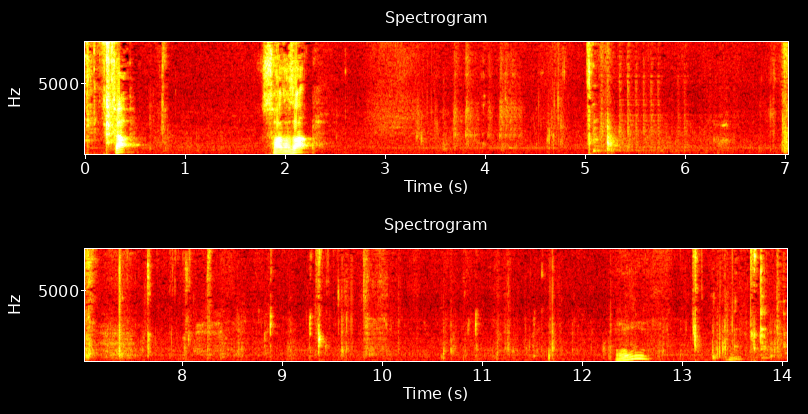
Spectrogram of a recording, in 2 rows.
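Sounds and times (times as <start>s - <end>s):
man chewing and smacking: 6.8s - 14.0s.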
